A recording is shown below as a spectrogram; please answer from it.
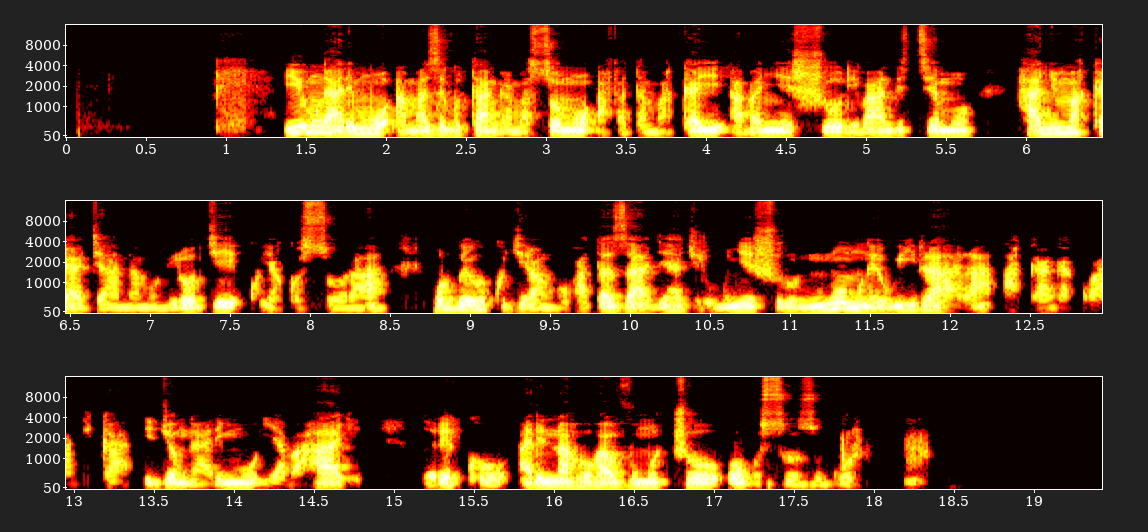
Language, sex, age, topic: Kinyarwanda, male, 25-35, education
